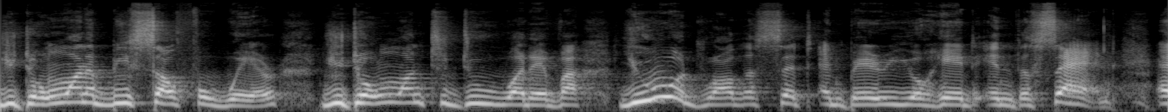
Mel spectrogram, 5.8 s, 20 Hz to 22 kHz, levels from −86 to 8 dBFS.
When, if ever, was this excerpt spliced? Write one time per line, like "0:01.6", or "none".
none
